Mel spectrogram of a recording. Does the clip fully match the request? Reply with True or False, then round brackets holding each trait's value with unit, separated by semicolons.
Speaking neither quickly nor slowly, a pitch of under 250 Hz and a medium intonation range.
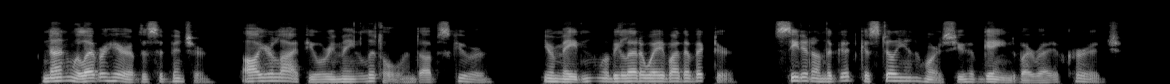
True (195 wpm; 140 Hz; 4.2 semitones)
